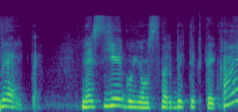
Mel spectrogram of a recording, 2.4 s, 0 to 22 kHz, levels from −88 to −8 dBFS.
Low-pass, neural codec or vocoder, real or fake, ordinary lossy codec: 14.4 kHz; none; real; Opus, 16 kbps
